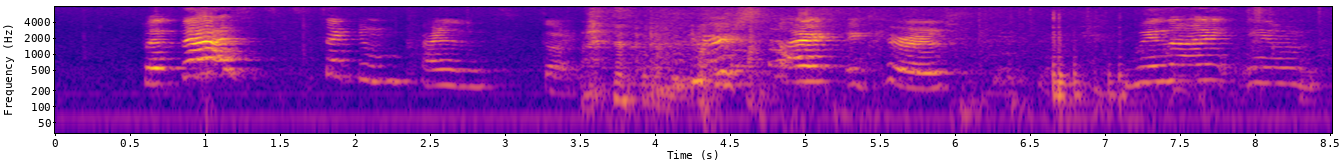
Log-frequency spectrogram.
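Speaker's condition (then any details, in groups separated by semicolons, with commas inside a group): Cerebral palsy; air blocked after birth, revived, weak loose muscles, foot drop, trips and falls, slow rising; slurred, unintelligible when excited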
